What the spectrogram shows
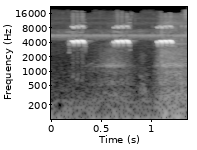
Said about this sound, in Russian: Я просыпаюсь под сверчка. Для того, чтобы не вздрагивать, не вскакивать.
